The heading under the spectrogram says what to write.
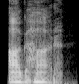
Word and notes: आघार: Hindi

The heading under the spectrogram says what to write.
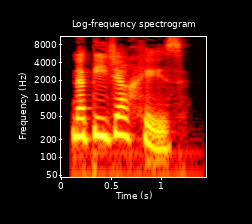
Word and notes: नतीजाख़ेज़: Hindi

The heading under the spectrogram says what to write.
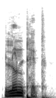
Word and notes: लुंठित: Hindi

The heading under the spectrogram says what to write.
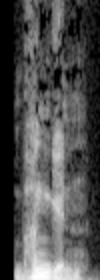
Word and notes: भंगिन: Hindi

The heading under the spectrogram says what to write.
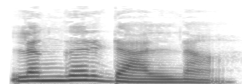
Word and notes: लंगर: لنگر; Hindi

